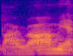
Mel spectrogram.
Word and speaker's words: Bajrami: Obviously, with Bajrami coming or Bayrami coming, whatever he's actually called, Bayrami, I think the correct pronunciation is.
